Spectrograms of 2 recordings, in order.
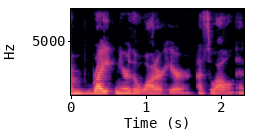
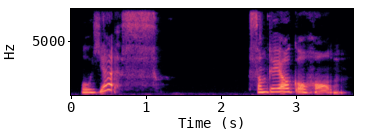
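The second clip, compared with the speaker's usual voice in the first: mock-calm, put-on calm voice, much higher; 8 semitones higher than usual. Retelling what a child once said to them, imitating her calm voice. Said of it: "she says in this really calm voice".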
